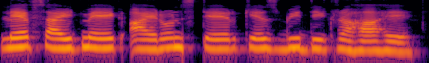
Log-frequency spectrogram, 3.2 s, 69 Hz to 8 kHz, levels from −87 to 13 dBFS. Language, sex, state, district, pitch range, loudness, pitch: Hindi, female, Arunachal Pradesh, Lower Dibang Valley, 200-225 Hz, -17 LUFS, 215 Hz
